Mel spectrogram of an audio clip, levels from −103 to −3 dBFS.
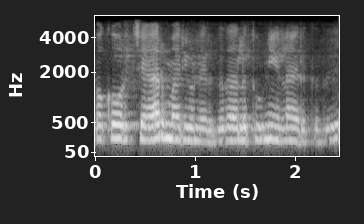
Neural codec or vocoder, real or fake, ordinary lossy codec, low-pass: vocoder, 24 kHz, 100 mel bands, Vocos; fake; none; 5.4 kHz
